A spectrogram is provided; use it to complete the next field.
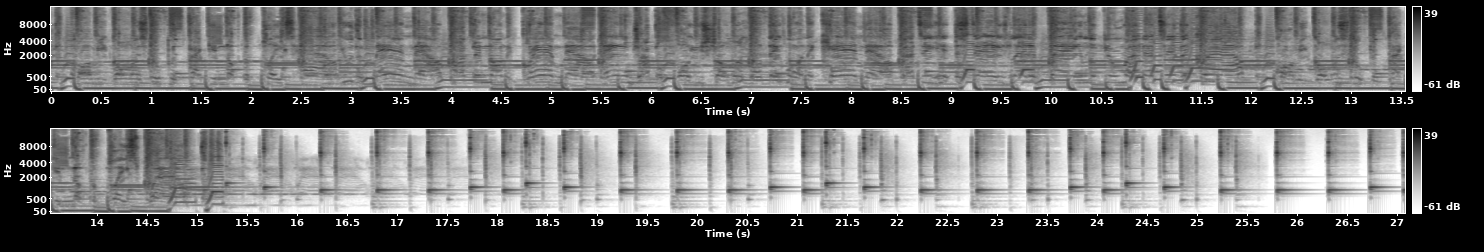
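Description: A hip-hop track plays loudly with a dense, bass-heavy beat, then drops out halfway to a sparse loop of bright, cowbell-like tonal hits repeating in a steady rhythm.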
